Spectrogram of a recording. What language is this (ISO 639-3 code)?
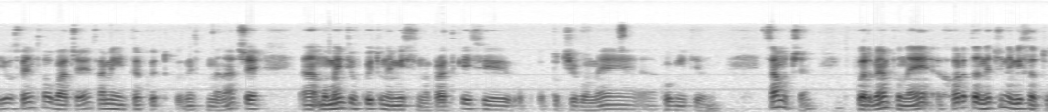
bul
